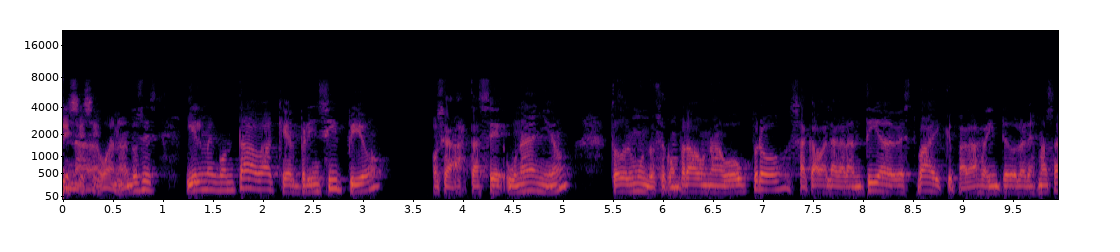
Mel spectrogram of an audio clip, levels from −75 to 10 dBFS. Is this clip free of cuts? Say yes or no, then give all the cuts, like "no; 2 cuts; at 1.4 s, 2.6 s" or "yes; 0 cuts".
yes; 0 cuts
